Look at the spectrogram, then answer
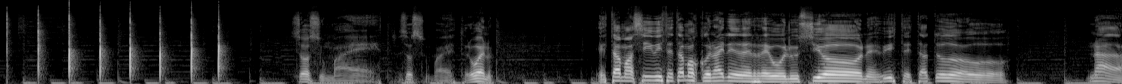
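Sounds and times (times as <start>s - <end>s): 
sharp loud hand claps for a guest: 0.0s - 2.3s
speech: 3.0s - 5.2s, 6.0s - 10.2s, 10.9s - 11.2s.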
